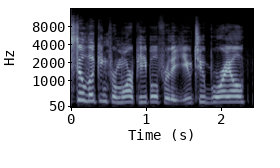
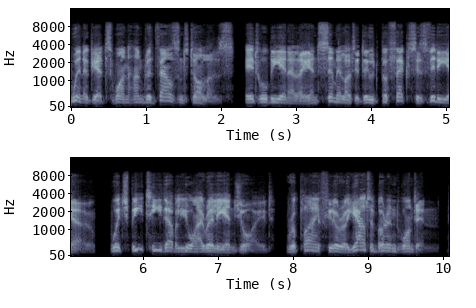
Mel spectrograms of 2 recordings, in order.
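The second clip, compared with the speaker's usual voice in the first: synthetic text-to-speech style computer voice; 11 semitones lower, 4 dB quieter than usual. Reading out a tweet announcing an airsoft battle royale, in a computer voice. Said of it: "I'm just going to use a computer voice".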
